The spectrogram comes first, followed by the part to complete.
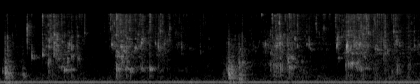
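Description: Water in a plastic basin splashing in irregular bursts as it is scooped over a guinea pig to rinse off shampoo.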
